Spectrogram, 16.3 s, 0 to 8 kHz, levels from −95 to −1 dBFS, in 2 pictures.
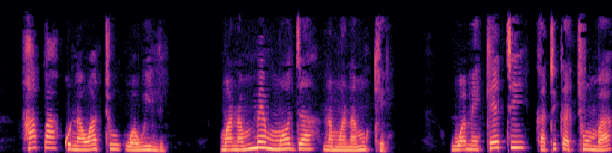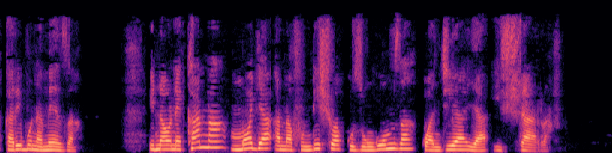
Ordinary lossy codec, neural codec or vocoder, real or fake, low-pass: AAC, 32 kbps; none; real; 7.2 kHz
